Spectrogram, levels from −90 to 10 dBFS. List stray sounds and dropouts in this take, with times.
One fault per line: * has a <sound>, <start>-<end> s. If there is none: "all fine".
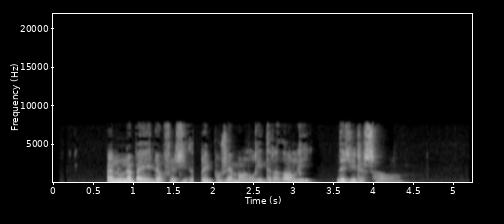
* has a dropout, 1.7-1.9 s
